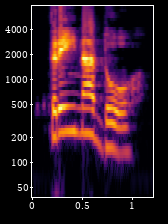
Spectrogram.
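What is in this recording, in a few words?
"coach", Brazilian Portuguese; gcompris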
